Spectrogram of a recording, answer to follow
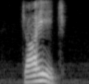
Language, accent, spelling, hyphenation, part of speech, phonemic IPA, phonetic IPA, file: Armenian, Eastern Armenian, ճահիճ, ճա‧հիճ, noun, /t͡ʃɑˈhit͡ʃ/, [t͡ʃɑhít͡ʃ], Hy-ճահիճ.ogg
- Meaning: 1. swamp, marsh 2. stagnation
